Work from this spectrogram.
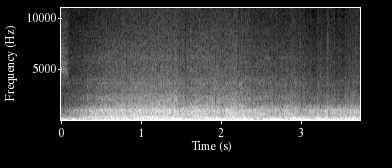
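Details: Cheap Ferrari 456, bought non-running, with suspension problems: deep, smooth V12 that pulls cleanly under throttle with no misfire, knock or rattle; healthy engine.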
